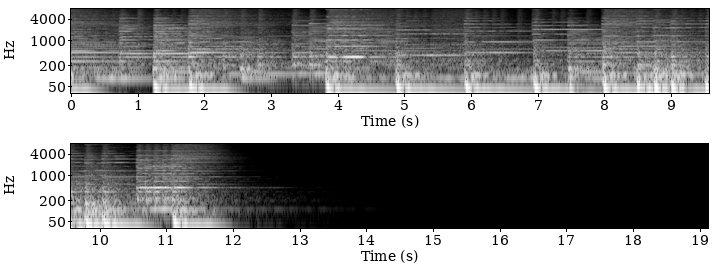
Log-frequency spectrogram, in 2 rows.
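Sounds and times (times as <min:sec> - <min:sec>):
piano: 0:00.0 - 0:12.1
percussion: 0:00.0 - 0:12.3.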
